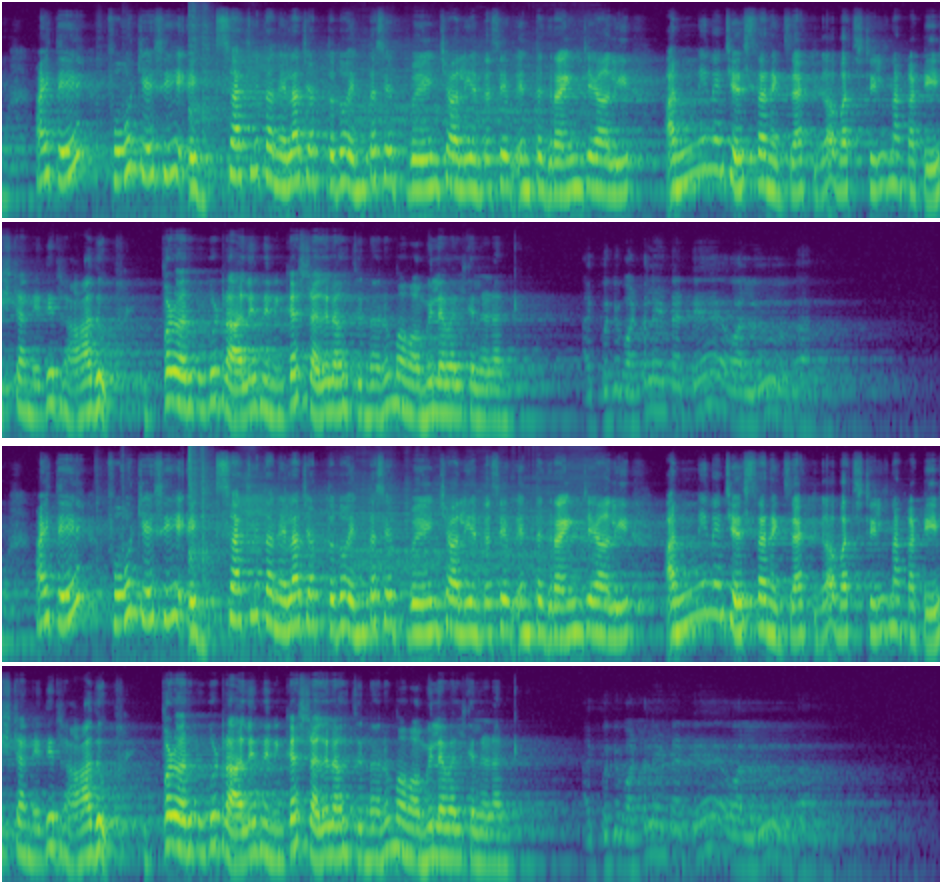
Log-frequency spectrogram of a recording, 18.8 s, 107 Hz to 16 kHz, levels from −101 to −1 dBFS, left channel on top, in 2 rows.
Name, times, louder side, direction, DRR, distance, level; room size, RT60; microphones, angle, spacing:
voice 1, 0.0-14.5, right 1 dB, 10° right, 12 dB, 0.6 m, -21 dB
Squeak, 0.9-6.2, right 3 dB, 50° right, 1.7 m, -41 dB
voice 2, 15.2-17.5, left 1 dB, 40° left, 1 dB, 2.7 m, -38 dB
24.5 x 19.0 x 8.0 m, 2.2 s
head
